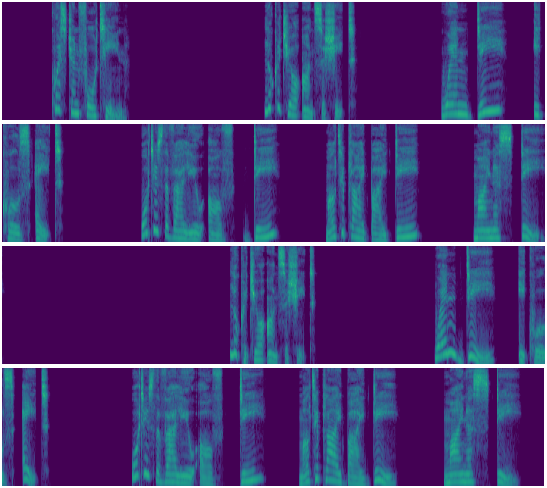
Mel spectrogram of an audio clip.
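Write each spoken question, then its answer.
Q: When D equals 8, what is the value of D multiplied by D minus D?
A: 56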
